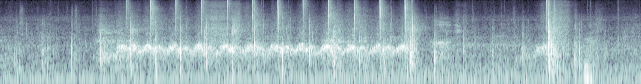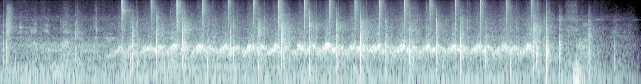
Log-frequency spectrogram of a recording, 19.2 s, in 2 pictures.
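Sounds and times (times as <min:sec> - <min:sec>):
skipping rope during gym training: 0:01.5 - 0:06.6, 0:07.8 - 0:08.7, 0:11.3 - 0:18.0.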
